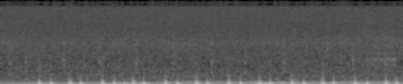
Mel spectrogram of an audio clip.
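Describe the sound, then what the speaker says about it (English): A steady heartbeat effect from the space survival game Empyrion Galactic Survival thumps in low, regular double beats over a constant hum, repeating throughout with no voices. "I don't understand why the heartbeat has to last so long"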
